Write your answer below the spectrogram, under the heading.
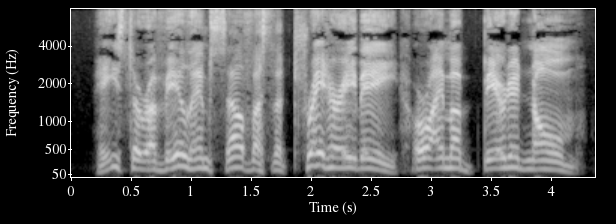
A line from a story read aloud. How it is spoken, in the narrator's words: Winko cried to his fellows, pointedly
